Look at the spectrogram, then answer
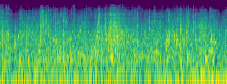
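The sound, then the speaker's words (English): Steady rushing of the Deschene Rapids on the Ottawa River, behind the water purification plant at Britannia: a dense, continuous roar of churning water filling the whole clip at an even, moderate loudness with no pauses or voices. “You can hear in the background the Deschene Rapids just behind us chugging away, and this is right behind the water purification plant at Britannia.”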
